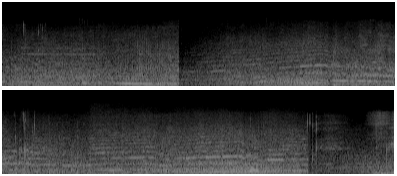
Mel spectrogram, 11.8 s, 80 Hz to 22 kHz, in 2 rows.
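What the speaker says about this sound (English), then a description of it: "You hear Patterson's car whining" Race car engines whine and rev in the GTR2 racing game at Mid Ohio, pitch rising and falling through gear changes, with several cars audible and abrupt cuts between engine sounds.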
